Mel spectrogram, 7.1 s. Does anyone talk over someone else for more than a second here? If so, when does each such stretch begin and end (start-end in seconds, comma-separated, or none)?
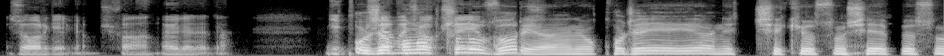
2.6-4.1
